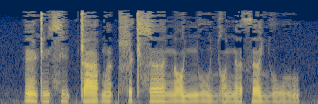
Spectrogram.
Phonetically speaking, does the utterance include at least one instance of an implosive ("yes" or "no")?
no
